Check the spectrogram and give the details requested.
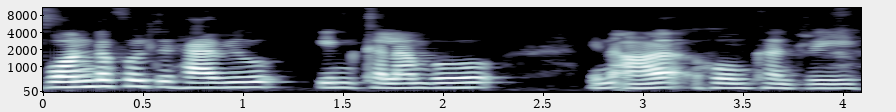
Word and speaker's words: Colombo: It's wonderful to have you in Colombo, in our home country. How is that pronounced? Colombo, is it? Colombo. Not Colombo. கொழும்பு தமிழ்ல கொழும்பு. Colombo is in English.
